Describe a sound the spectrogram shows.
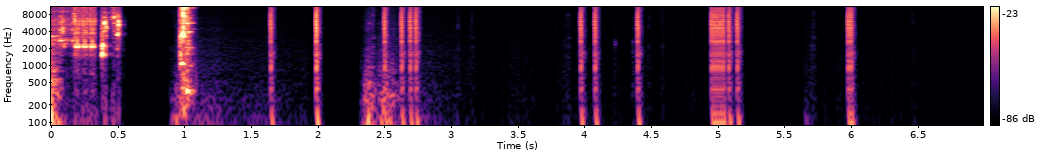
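Soft clicks tick now and then.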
